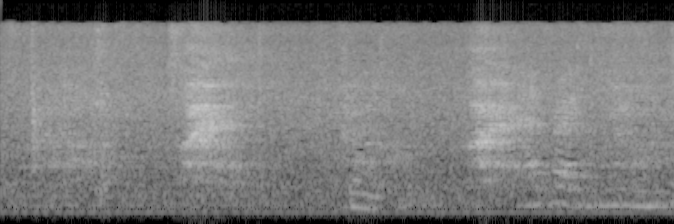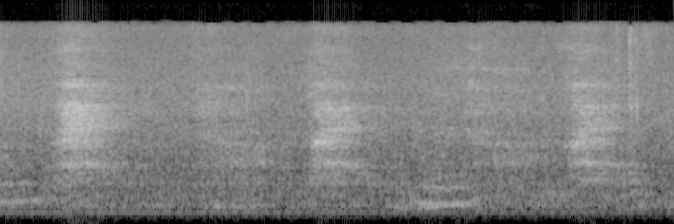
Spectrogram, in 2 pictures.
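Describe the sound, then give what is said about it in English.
Slow, deliberate breaths drawn in and pushed out, a breathy rush of air recurring about every two seconds in a steady rhythm over a faint low hum. “Did you ever listen to the way you breathe? You breathe.”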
